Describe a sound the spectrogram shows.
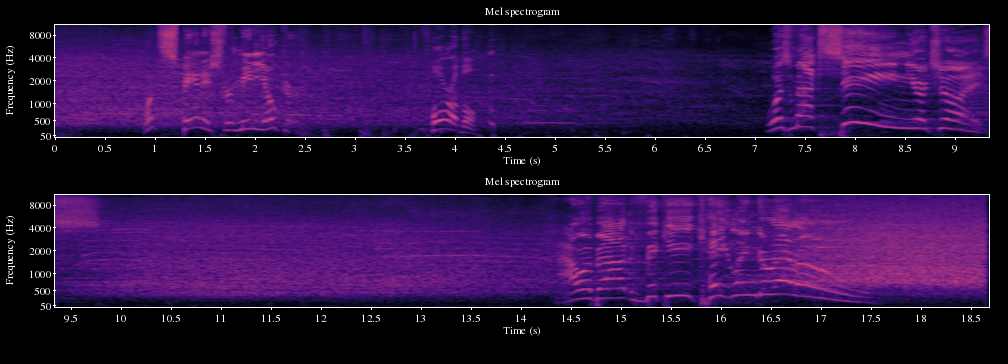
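A man speaks loudly and with energy into a microphone in a large echoing arena.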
